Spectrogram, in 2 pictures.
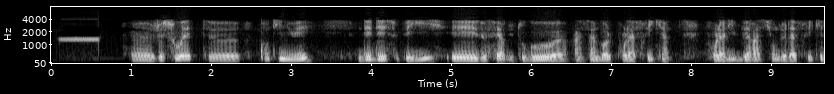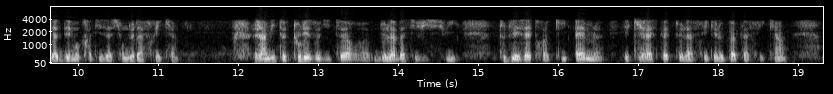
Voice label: repondeur; Soutien au Togo

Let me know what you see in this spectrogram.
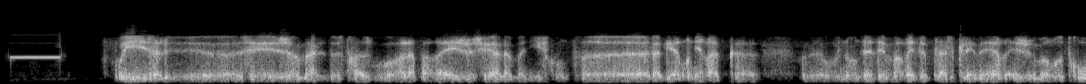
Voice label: Manif Stop War repondeur

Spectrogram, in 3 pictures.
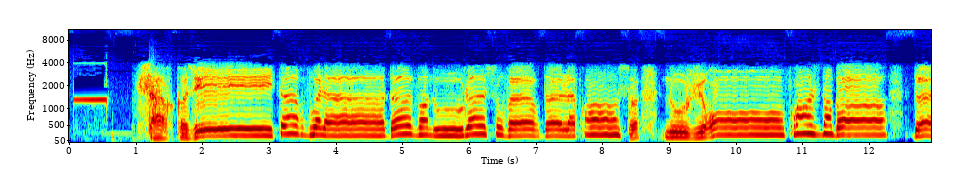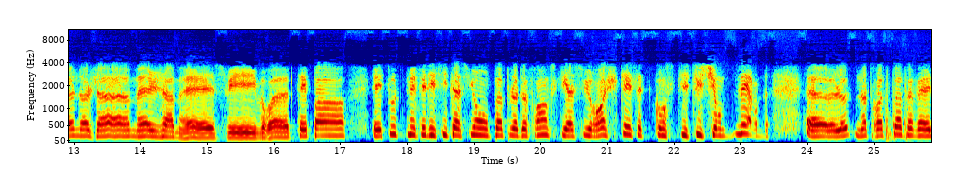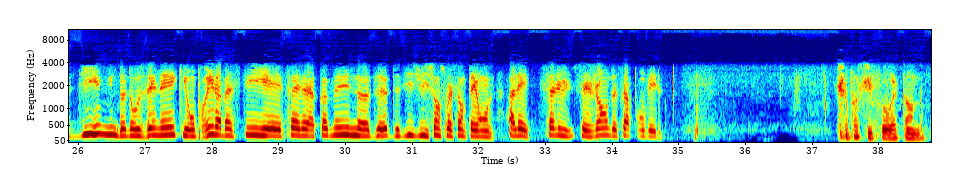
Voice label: répondeur; Nicolas Sarkosy

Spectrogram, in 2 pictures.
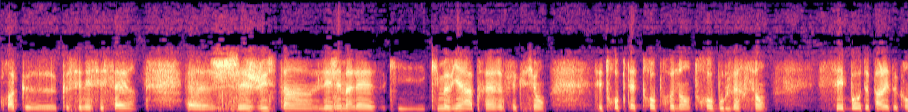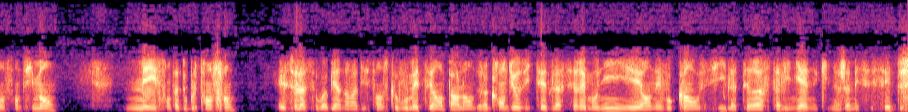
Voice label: Stalingrad repondeur

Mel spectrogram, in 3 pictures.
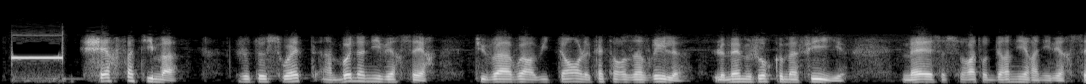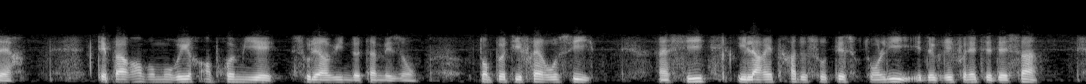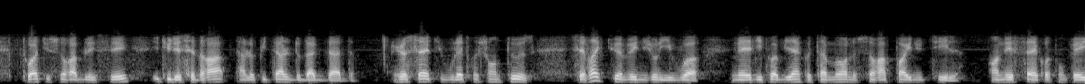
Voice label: Irak repondeur

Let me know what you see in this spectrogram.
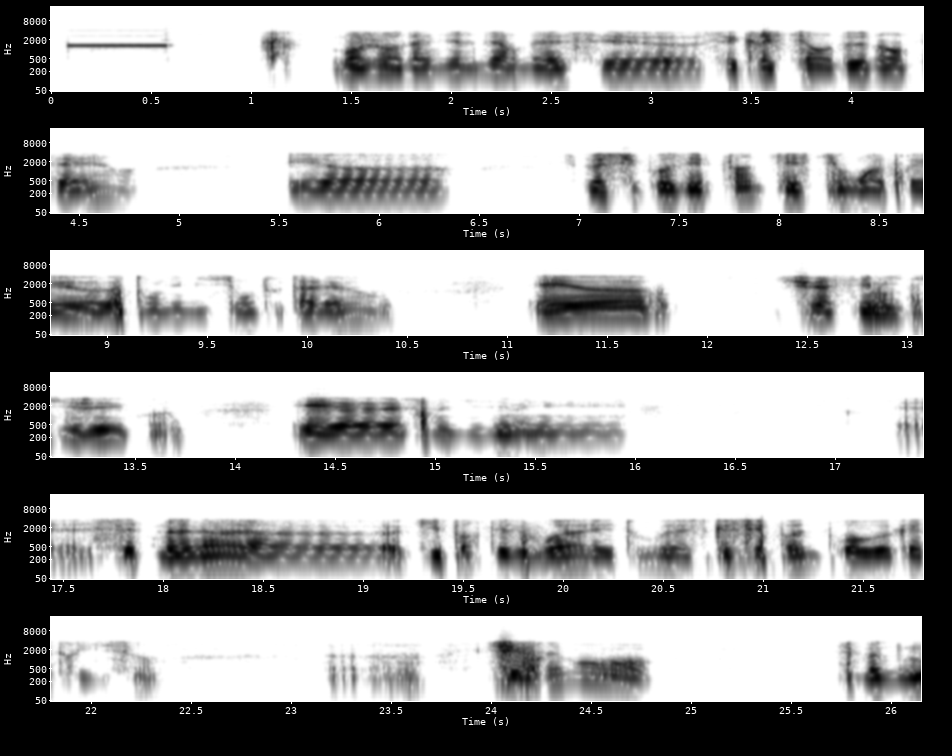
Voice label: répondeur

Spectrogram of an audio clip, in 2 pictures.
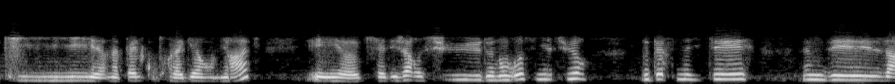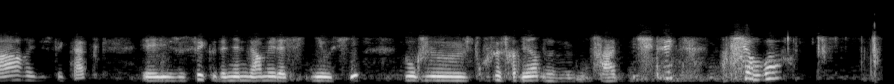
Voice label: Pas en notre nom repondeur

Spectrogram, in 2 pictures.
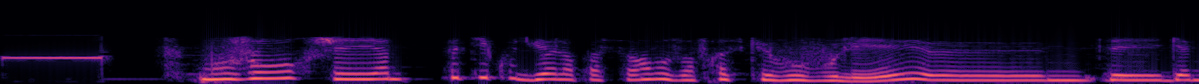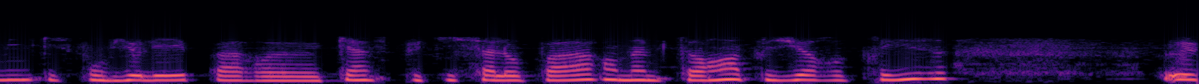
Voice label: repondeur; Viol collectif

